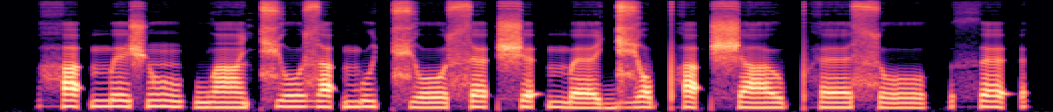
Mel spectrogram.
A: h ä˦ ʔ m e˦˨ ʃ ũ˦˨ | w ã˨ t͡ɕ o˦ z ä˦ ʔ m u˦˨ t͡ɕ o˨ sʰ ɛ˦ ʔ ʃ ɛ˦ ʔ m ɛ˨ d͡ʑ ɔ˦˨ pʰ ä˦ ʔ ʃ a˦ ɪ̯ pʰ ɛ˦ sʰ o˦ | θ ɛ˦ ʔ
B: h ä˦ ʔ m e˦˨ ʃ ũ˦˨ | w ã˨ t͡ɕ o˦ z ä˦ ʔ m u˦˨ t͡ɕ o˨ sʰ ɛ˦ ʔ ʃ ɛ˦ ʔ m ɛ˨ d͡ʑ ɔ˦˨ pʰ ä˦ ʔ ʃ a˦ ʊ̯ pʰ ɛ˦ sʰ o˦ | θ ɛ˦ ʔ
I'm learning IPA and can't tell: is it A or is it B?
B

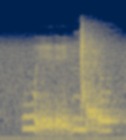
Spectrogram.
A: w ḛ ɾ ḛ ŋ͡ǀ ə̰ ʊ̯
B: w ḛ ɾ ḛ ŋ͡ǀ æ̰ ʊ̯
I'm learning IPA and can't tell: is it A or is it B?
B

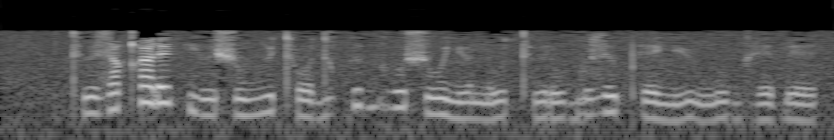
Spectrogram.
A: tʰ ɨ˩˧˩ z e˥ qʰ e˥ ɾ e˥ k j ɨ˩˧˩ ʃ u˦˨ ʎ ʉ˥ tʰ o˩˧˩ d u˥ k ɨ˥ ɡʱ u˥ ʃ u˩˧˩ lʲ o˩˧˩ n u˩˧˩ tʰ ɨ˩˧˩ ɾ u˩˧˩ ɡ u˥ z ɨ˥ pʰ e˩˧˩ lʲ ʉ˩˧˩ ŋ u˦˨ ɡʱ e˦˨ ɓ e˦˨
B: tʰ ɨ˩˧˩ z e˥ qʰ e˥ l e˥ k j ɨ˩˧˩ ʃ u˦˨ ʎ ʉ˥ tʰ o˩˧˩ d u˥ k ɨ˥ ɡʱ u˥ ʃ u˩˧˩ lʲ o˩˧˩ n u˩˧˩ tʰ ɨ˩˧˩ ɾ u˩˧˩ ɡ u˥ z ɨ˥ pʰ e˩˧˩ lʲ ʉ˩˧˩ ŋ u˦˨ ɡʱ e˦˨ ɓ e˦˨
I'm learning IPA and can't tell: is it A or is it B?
A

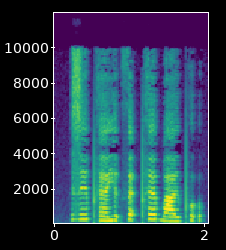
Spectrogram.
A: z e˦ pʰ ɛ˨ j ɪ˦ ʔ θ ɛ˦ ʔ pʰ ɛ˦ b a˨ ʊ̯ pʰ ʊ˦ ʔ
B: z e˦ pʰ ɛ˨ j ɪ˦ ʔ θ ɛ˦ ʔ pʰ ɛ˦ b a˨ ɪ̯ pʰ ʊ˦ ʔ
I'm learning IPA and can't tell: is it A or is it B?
B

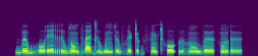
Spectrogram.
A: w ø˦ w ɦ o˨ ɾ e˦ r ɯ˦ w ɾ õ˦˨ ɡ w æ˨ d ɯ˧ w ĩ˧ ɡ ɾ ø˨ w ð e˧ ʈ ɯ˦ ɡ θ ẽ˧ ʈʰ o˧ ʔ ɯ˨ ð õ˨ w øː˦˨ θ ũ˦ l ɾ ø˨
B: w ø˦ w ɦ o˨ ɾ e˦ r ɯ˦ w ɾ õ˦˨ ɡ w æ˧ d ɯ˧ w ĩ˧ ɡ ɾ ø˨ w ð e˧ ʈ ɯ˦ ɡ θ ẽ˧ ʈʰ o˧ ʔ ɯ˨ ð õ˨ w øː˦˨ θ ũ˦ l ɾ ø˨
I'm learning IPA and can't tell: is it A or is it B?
B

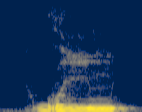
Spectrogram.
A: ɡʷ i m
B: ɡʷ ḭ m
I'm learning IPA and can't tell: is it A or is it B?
A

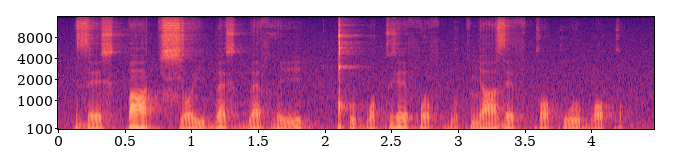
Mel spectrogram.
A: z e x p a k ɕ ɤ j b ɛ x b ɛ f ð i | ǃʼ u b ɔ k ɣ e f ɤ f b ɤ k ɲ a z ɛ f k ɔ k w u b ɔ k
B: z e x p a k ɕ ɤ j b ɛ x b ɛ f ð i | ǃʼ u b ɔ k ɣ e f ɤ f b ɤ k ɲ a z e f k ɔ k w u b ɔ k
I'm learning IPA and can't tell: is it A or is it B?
B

